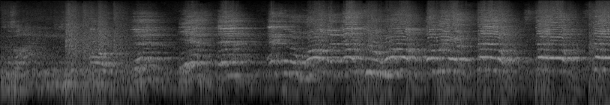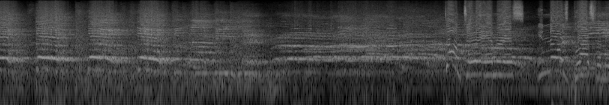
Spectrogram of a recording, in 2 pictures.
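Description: A man's voice chanting in a sing-song through a microphone, amplified in a large hall, holding one pitched note after another in an even rhythm. A few sharp knocks come near the end.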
